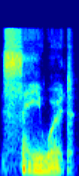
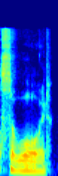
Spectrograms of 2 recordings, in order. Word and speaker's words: Saward: Do you know, while I've got the chance, it's Eric Sayward, not Saward. Oh, I do it all the time, don't I? Well, no, I can sometimes hear I'm Mark. Saward and sometimes I'm Sayward.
